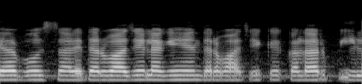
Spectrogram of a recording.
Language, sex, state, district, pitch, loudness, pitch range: Hindi, female, Jharkhand, Deoghar, 210 Hz, -16 LUFS, 205-210 Hz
